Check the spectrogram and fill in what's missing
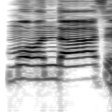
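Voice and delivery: Mohandas drawn out, long आ in दास; joined-up demonstration. Shown as a demonstration. Teacher blending the letters for learners, Mohandas drawn out. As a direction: stretch the whole of Mohandas. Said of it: "तो मिलके बन जाएगा".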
